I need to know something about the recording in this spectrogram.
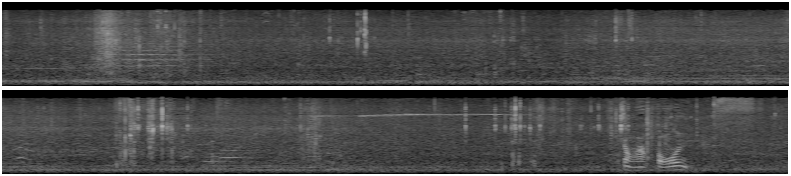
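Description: A young monkey gives short, high squeaks.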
